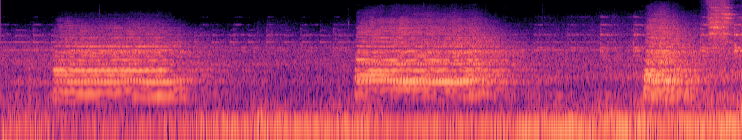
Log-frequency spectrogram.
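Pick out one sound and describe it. A train horn blares in long, loud blasts.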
